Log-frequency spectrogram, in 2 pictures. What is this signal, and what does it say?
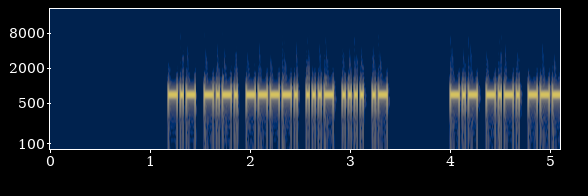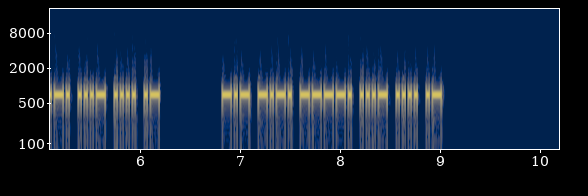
Morse code, heard as a keyed tone, about 40 wpm, 700 Hz. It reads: KC9VHA KC9VHA KC9VHA
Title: USA Call Signs - 6 Characters - Repeated 3x - 40wpm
